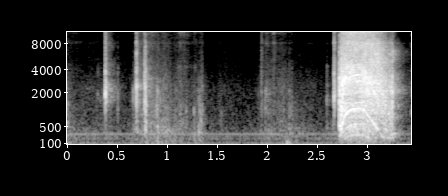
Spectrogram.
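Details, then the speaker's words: Milwaukee power tool tested before repair: a few clicks, then a brief rough spin-up with falling whine and scraping; worn motor bearing letting the armature rub, a common fault on these. "this is a particularly common one bad bearing robbing motor why is this one Rob inla it just because of that bearing"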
